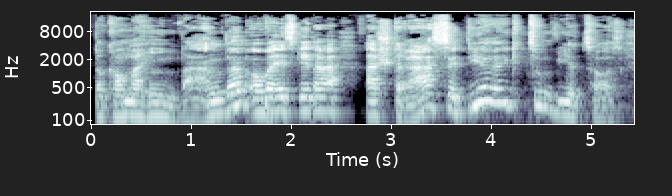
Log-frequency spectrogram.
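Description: A man with an Austrian accent speaks very slowly at a fairly high pitch, his voice making very wide pitch swings. Audible room echo and noticeable background noise fill the recording. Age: middle-aged. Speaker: podcast co-host. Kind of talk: casual chat. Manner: halting.

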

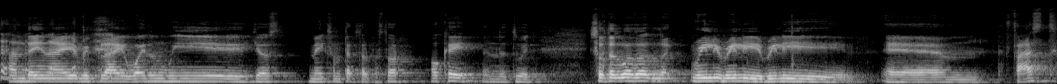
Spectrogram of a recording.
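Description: At a fairly slow pace, a man in a Spanish accent speaks with fairly even intonation. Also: medium pitch for a man. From Mexico. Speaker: engineer and taco caterer. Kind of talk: casual interview. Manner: halting, repeats words.

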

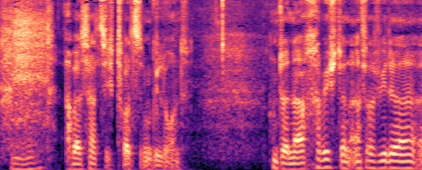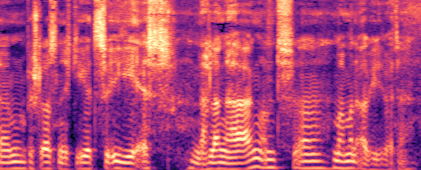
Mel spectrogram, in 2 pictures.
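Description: A man speaks at a fairly quick pace with a medium pitch and fairly even intonation, over noticeable background noise. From northern Germany, near Hanover. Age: 60s. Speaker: musician. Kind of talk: casual interview.

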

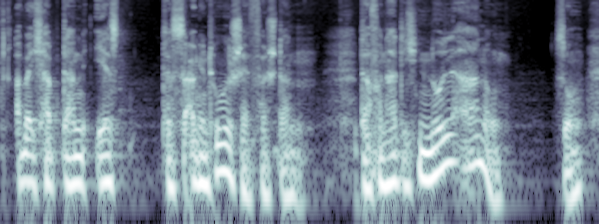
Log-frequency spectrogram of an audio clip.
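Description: Very deep and low with vocal fry, a man's voice swings very widely in pitch at a moderate pace, broken by long, frequent pauses. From northern Germany, Schleswig-Holstein. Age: 60s. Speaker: corporate communications head. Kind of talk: interview.

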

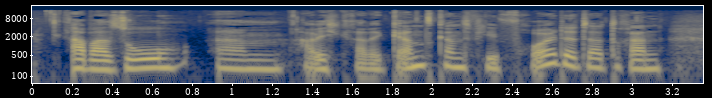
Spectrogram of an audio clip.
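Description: A woman's voice, dry and close with no echo. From northern Germany. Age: 40s. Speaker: podcast host and romance novelist. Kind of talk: solo podcast monologue. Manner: many filler sounds.

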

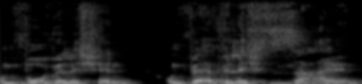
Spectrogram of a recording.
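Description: A man speaks in a high pitch, his intonation lively. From Ruhr area, Essen (Germany). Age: 30s. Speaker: fitness studio manager. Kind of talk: interview.

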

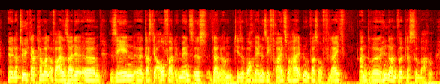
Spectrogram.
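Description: A man's dark, mellow voice at medium pitch, fairly quick in pace, with fairly even intonation. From Bremen, northern Germany. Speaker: citizens' assembly member. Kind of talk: interview. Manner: halting.

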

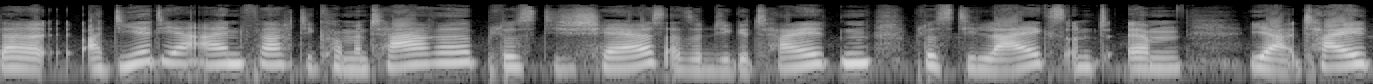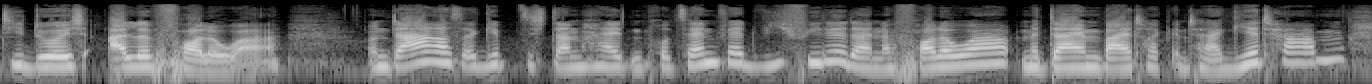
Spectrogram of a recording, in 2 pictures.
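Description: A woman with an unremarkable speaking voice talks at a fairly high pitch, with ordinary pitch variation and big swings in loudness. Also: moderate pace. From northern Germany, Bremen. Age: 20s. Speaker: social media consultant. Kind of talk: interview.

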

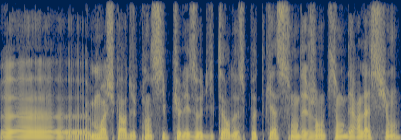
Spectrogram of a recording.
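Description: Recorded very cleanly against a silent background, a man speaks in a dark, mellow tone at a moderate pace with ordinary pitch variation, the sound dry and close with no echo. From France. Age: 30s. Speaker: football writer. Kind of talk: casual chat.

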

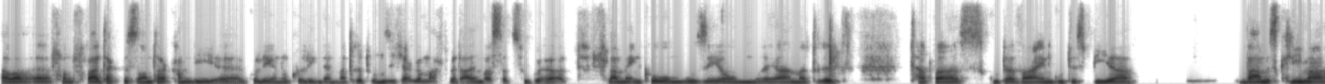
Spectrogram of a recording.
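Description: The man's voice sits at a fairly low pitch. He speaks fairly slowly, in a flat monotone. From northern Germany, Schleswig-Holstein. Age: 50s. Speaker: managing director of a banking consultancy. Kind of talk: online panel discussion.

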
